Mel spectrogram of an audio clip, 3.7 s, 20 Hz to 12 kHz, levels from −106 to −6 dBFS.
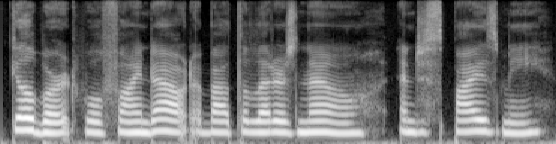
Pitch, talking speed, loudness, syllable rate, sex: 220 Hz, 180 wpm, -18 LUFS, 4.7 syllables/s, female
